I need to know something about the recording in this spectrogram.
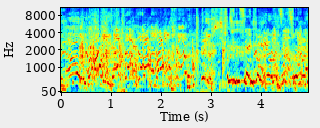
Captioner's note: laughter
